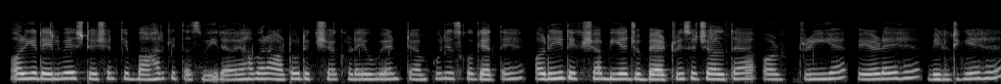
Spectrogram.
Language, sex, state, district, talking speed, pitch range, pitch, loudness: Hindi, female, Bihar, Lakhisarai, 225 wpm, 240-265 Hz, 255 Hz, -25 LUFS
